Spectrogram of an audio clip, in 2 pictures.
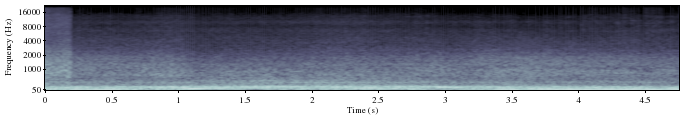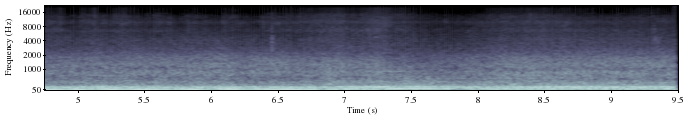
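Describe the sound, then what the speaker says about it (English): A Chevrolet Corvette C6 with the top down drives along, its engine and exhaust a loud, steady low rumble that stays constant and close throughout, with no voices. "Let's go for a ride and let's see this thing pop."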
